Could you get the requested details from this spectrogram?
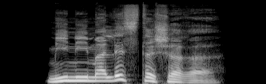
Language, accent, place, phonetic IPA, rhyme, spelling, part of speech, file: German, Germany, Berlin, [minimaˈlɪstɪʃəʁə], -ɪstɪʃəʁə, minimalistischere, adjective, De-minimalistischere.ogg
- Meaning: inflection of minimalistisch: 1. strong/mixed nominative/accusative feminine singular comparative degree 2. strong nominative/accusative plural comparative degree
